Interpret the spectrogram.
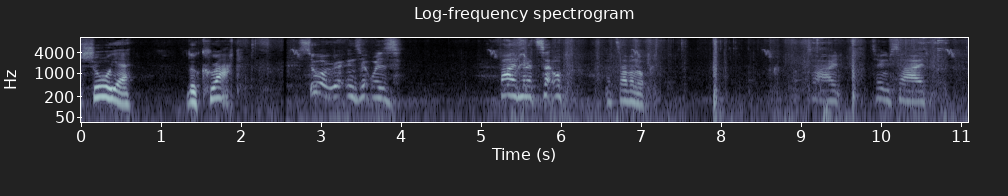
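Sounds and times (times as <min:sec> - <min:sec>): tent bag handling: 0:05.2 - 0:11.0.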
